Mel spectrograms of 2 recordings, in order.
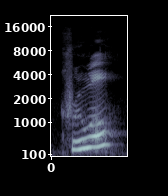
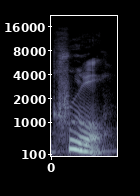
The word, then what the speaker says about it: cruel: I would like to point out that in much of the US, these words are pronounced as one syllable. So you will hear both fuel and fuel, cruel and cruel.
